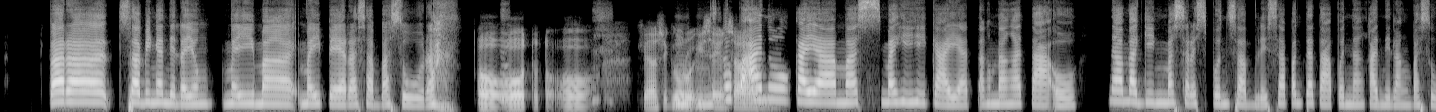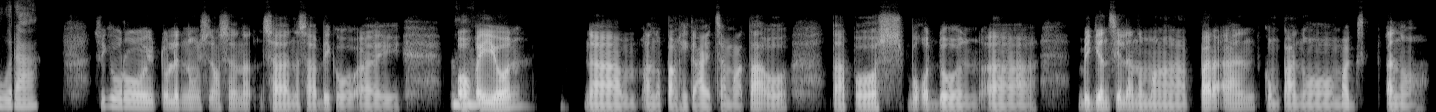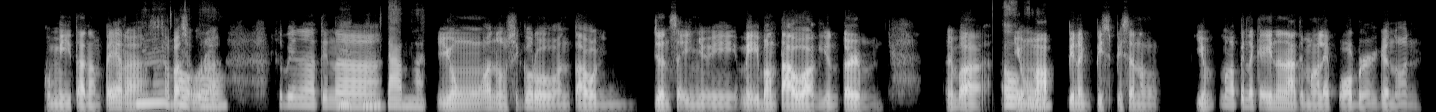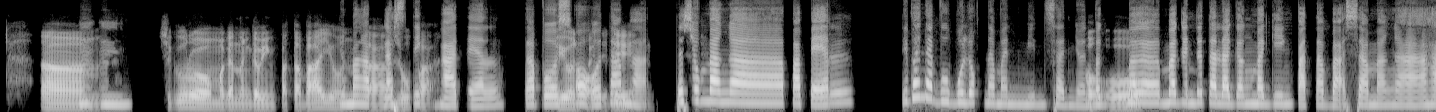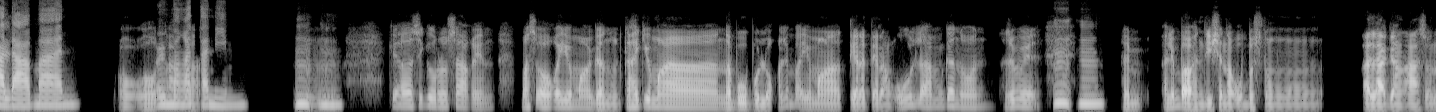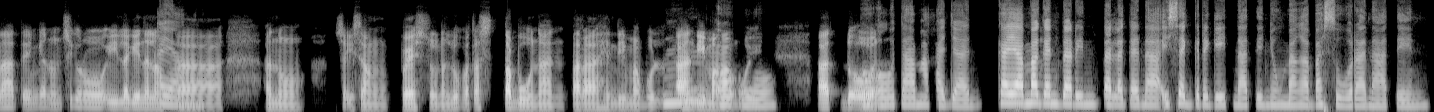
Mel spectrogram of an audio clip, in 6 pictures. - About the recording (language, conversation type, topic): Filipino, unstructured, Paano mo sa tingin maaayos ang problema sa basura sa lungsod?
- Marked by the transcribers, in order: laughing while speaking: "basura"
